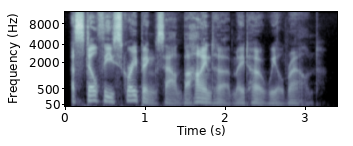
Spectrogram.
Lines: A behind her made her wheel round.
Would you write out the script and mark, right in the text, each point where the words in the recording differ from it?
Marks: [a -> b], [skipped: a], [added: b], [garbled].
A [added: stealthy scraping sound] behind her made her wheel round.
